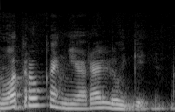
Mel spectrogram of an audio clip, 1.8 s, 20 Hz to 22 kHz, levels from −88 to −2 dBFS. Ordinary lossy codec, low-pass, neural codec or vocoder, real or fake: MP3, 96 kbps; 14.4 kHz; codec, 44.1 kHz, 2.6 kbps, SNAC; fake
